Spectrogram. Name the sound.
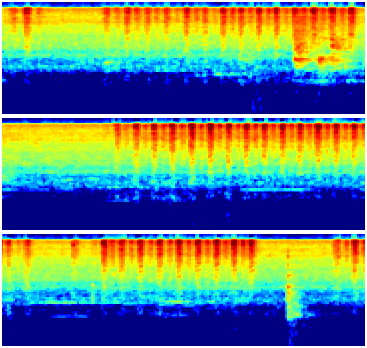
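grating a small piece of fresh ginger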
